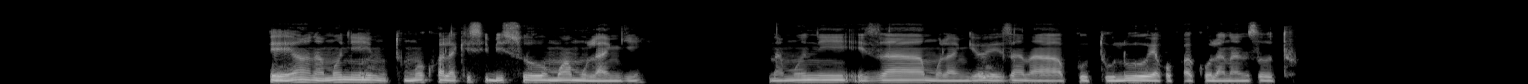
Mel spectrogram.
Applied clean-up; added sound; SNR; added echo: neural mask model Resemble Enhance denoiser.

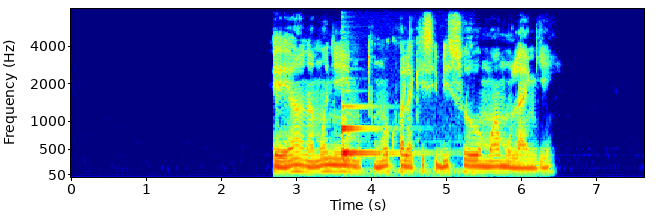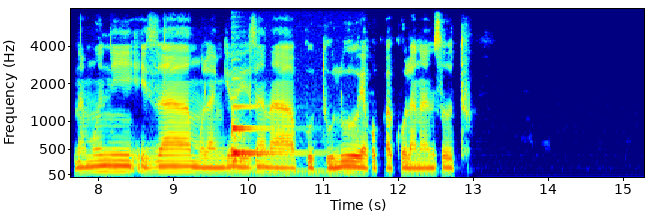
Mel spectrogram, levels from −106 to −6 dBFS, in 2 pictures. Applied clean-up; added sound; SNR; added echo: none; Plucked string instrument; -3 dB; none.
